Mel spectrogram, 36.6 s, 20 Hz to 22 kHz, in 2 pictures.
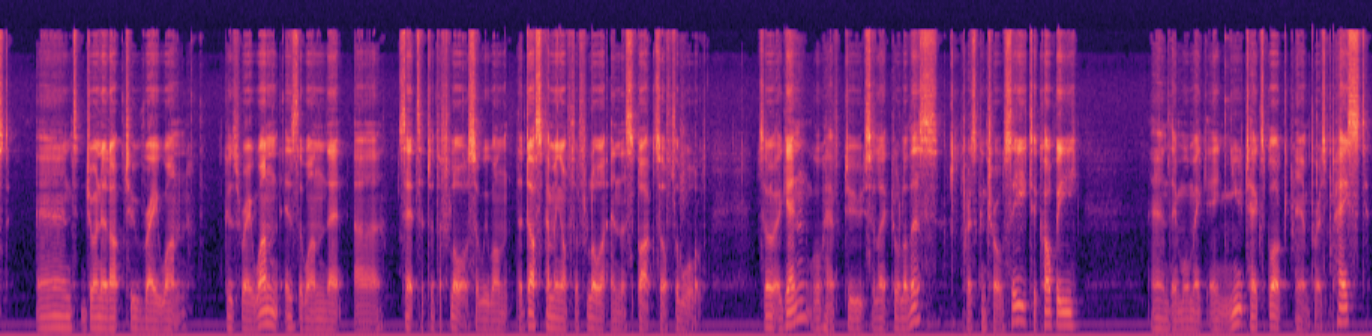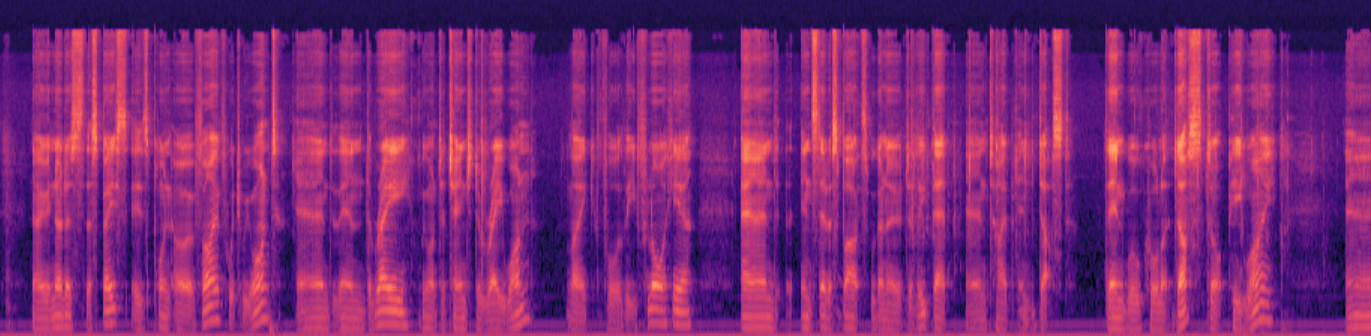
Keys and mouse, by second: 1.7-3.6 drag, 3.9-5.6 drag, 6.3-8.0 drag, 10.7-12.6 drag, 12.8 ctrl+c, 15.6-17.5 drag, 17.7 ctrl+v, 23.9 click, 24.8 1, 30.6-32.1 typing.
